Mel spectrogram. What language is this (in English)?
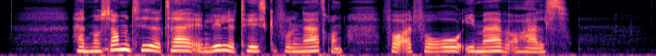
Danish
